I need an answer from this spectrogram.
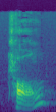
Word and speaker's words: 虫: Pronounced second tone. 虫, 虫.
